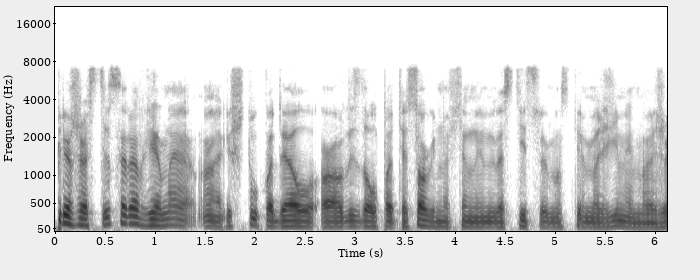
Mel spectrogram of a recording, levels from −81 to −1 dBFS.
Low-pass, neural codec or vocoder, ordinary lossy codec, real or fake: 7.2 kHz; codec, 24 kHz, 1 kbps, SNAC; Opus, 32 kbps; fake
